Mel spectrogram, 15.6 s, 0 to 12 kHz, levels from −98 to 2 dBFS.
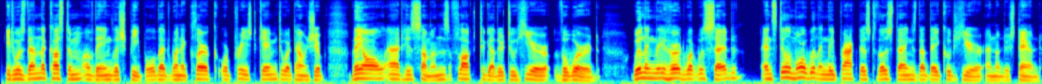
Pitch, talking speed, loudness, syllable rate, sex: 135 Hz, 185 wpm, -19 LUFS, 4.6 syllables/s, male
